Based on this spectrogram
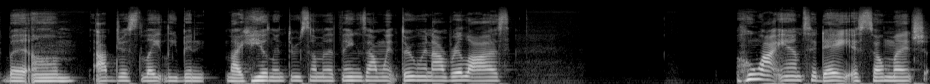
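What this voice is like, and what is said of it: Emotional, choked-up voice. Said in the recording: “I don't know why I'm getting emotional. I'm very emotional.”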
